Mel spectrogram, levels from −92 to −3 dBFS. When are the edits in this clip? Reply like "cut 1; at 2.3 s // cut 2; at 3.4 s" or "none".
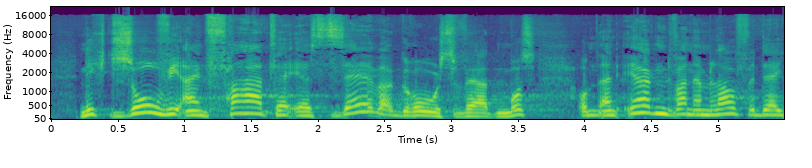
none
